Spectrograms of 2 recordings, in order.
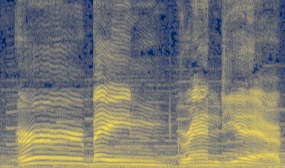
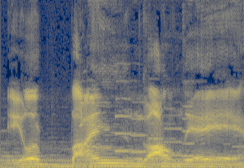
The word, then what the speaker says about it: Urbain Grandier: The French pronunciation is something like Urbain Grandier, and I can't do that, so I'm just going to call him Urbain Grandier.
